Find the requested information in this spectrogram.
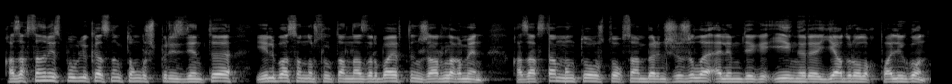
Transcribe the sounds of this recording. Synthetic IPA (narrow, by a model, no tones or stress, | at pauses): qʰɑzɑqst̪ɑnɾe̞spublijkɑsənəɴt̪ʰʊɴʁəʃpre̞zijd̪e̞nt̪ɪje̞lbɑsənʊɾsʊlˠt̪ɑnːɑzɑɾbaje̞ft̪əɴʒɑɾlˠəʁəme̞ɴ | qʰɑzɑqst̪ɑnməɴt̪ʰo̞ʁəʒʏzt̪ʰo̞qsɑnbɪɾɪnʃɪʒəlˠəʔæle̞md̪e̞ɡʲɪʔe̞ŋɪɾɪjad̪ro̞lˠəq̚pʰolʲiɡo̞n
